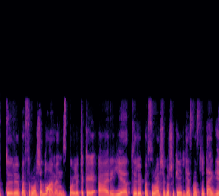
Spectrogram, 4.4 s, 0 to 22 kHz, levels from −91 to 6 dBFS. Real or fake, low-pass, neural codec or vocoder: real; 10.8 kHz; none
